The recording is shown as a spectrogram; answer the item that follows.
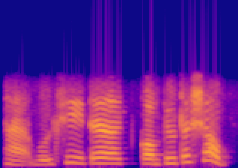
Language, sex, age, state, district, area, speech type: Bengali, female, 30-45, West Bengal, Darjeeling, urban, conversation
